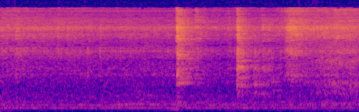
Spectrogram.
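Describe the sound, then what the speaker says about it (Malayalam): Chopped tomatoes go into a pan of frying spice masala, giving a soft steady sizzle broken by three bright bursts of spattering and stirring clatter in the later half, with no talking. "അതിലേക്ക് നമ്മൾ അരിഞ്ഞു വെച്ചിരിക്കുന്ന തക്കാളി ചേർത്ത് കൊടുക്കുക."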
